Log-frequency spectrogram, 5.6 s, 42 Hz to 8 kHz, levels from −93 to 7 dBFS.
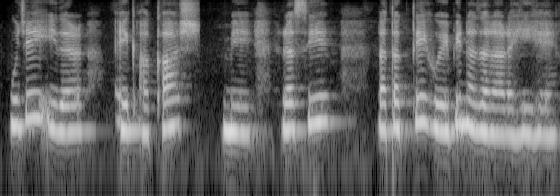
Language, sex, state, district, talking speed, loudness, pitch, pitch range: Hindi, female, Arunachal Pradesh, Lower Dibang Valley, 140 wpm, -17 LUFS, 250 Hz, 235-285 Hz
